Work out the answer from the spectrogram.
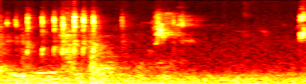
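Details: Wild Eurasian tree sparrow in 'grece' chatter: a quick burst of sharp, evenly spaced chirps for about a second, followed by a few softer isolated notes against steady low hum.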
